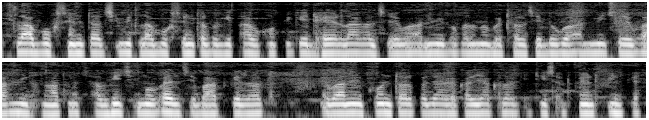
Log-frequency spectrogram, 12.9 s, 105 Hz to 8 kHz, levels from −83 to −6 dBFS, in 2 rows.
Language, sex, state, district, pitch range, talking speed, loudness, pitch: Maithili, male, Bihar, Saharsa, 150-155 Hz, 225 wpm, -20 LUFS, 155 Hz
